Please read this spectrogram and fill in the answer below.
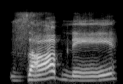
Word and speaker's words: XOBNI: My favorite being XOBNI, which is Zobni, which is inbox spelled backwards.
